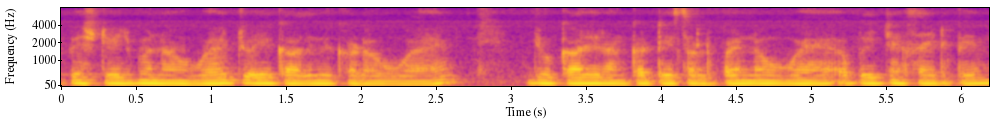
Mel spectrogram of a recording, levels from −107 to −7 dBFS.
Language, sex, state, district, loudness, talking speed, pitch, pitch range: Hindi, male, Chhattisgarh, Korba, -15 LUFS, 205 wpm, 110 Hz, 105-115 Hz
